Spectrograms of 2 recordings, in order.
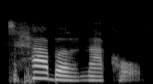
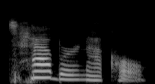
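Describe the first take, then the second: First: It is said in a British accent. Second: It is said in an American accent. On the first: "and in British English, it's tabernacle" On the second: "So in American English, it's tabernacle"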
